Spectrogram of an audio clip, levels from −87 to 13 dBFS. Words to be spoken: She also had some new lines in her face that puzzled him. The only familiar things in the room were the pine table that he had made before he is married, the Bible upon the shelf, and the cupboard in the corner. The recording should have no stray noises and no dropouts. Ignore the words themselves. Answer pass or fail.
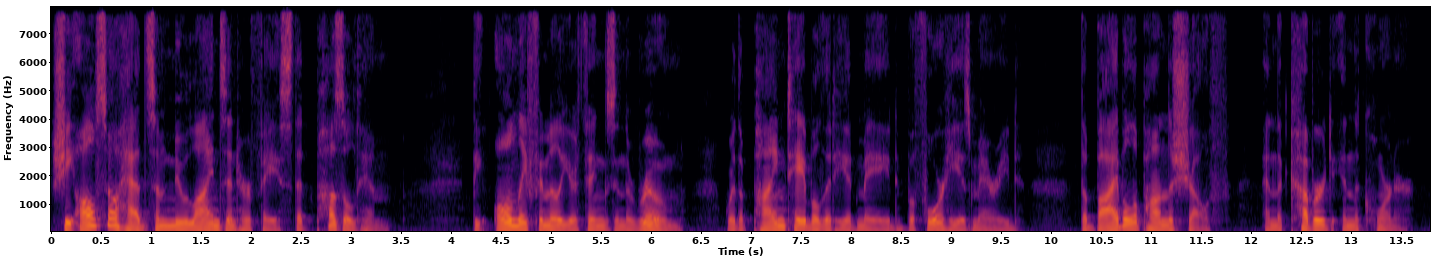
pass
